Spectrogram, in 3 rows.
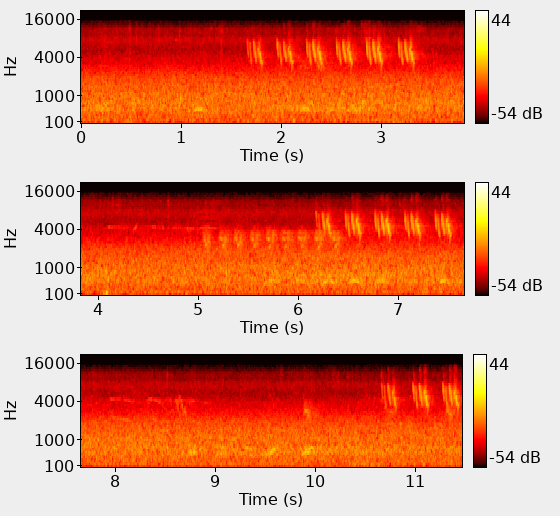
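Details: Striped prinia recorded on 11 April 2023 in Jianshi Township, Hsinchu, Taiwan: high, buzzy clicking phrases of rapid repeated notes in short bursts, separated by pauses, over steady background hiss.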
